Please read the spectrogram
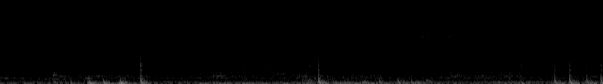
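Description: Faint rubbing of a cotton pad working oil paint across matte photo paper, with a few soft low knocks about one second in and again about three seconds in.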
